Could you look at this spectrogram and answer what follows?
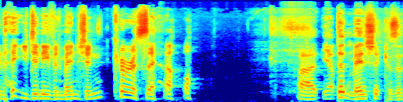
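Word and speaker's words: Curaçao: 4th place, aside for me, that you didn't even mention, Curacao. Didn't mention it because I didn't know how to pronounce it. I was calling it Coco, but yeah, Curacao for me to finish 4th.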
